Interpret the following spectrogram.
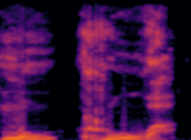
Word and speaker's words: Muruwwa: The word is murua. It is pronounced mua and it has no single English translation because it contains multitudes that English has never thought to combine.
